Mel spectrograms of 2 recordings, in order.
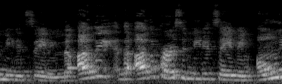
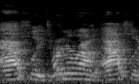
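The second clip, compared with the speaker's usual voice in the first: ordinary talk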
